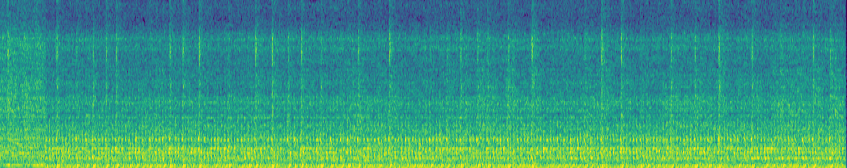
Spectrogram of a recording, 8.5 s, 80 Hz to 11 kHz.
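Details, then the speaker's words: 1974 Yamaha DT250 Enduro two-stroke, first start below freezing after 85 kicks, fresh B9ES plug, idle turned way up. Ragged, uneven, fast crackling idle, running rough with no proper air filter while jetted for the stock restriction. "Now, it's not running well, and it's not running well because we're not really running any sort of air filter."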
